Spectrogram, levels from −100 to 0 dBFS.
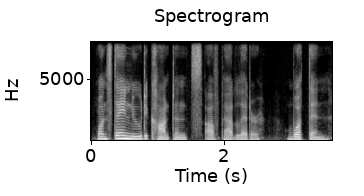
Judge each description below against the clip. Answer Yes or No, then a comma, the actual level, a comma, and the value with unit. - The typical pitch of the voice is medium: Yes, medium, 175 Hz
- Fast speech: No, average, 150 wpm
